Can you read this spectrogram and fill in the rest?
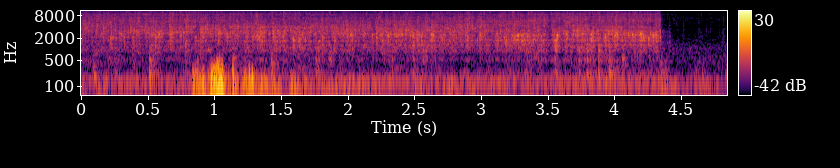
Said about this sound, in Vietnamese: Rồi nước sôi bạn ơi, rồi bỏ cá vô.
